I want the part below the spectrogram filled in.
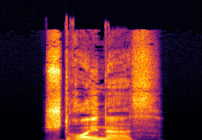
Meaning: genitive singular of Streuner
- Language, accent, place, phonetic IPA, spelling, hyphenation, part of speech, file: German, Germany, Berlin, [ˈʃtʁɔɪ̯nɐs], Streuners, Streu‧ners, noun, De-Streuners.ogg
